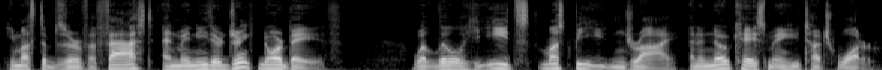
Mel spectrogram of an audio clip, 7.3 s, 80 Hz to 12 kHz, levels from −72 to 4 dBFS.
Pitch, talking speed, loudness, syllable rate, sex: 110 Hz, 220 wpm, -19 LUFS, 5.2 syllables/s, male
